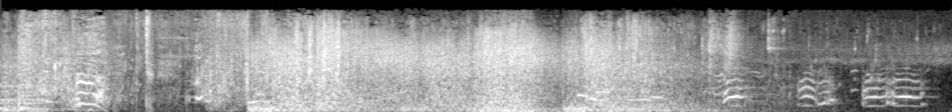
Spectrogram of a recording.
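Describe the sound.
Shotgun fire at a pond at night: a heavy, rumbling wash of booms mixed with churning, bubbling water fills most of the passage, with voices at the start and end.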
